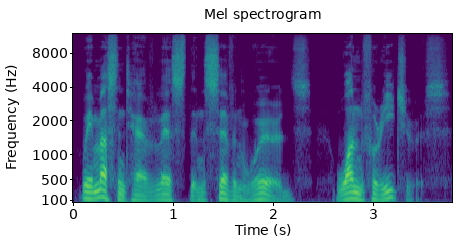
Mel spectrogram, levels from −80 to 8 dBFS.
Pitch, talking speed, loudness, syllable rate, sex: 100 Hz, 190 wpm, -19 LUFS, 4.1 syllables/s, male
